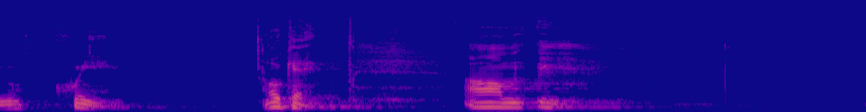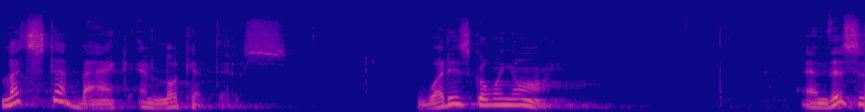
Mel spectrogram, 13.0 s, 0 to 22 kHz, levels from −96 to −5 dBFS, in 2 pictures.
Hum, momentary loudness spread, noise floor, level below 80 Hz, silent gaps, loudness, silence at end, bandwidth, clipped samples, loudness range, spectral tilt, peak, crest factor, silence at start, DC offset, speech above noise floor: none; 16 LU; under -90 dBFS; under -90 dBFS; 1.74-1.88 s, 5.89-6.45 s, 9.00-9.24 s, 11.48-11.55 s, 11.78-11.85 s; -53 LUFS; 0 s; 14 kHz; under 0.1%; 3 LU; -5 dB/octave; -34 dBFS; 22 dB; 0 s; under 0.1%; over 38 dB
